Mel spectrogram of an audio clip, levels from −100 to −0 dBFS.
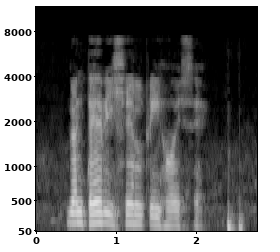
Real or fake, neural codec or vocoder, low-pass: fake; codec, 16 kHz, 4 kbps, FreqCodec, larger model; 7.2 kHz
